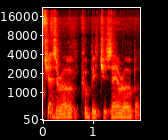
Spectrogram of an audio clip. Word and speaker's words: Jezero: And it's a place, and I think it's pronounced Jezero. It could be Jezero, but I think it's Jezero.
